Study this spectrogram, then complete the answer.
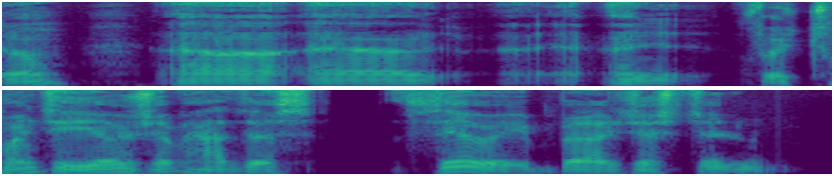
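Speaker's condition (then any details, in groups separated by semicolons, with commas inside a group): Tongue cancer; recovering, tongue exercises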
